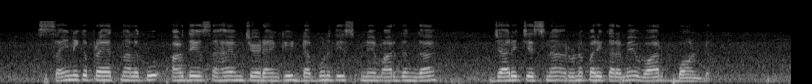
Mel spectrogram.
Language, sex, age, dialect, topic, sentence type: Telugu, male, 18-24, Central/Coastal, banking, statement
